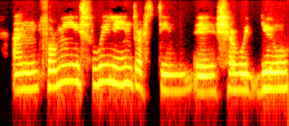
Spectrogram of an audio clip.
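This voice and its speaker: The speaker has an Argentine accent and ordinary pitch variation. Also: woman. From Argentina. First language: Spanish. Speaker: clarinet teacher. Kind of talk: panel discussion. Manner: halting.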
